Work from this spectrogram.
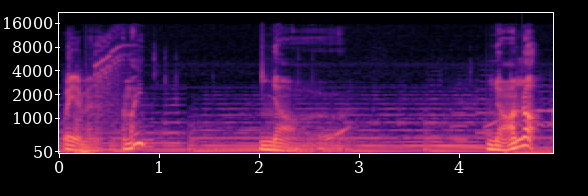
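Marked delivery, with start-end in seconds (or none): none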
